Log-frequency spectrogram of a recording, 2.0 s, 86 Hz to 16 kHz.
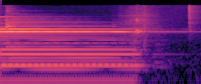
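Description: Electric guitar ringing out a strummed D major 7 chord, barred at the fifth fret, with the notes sustaining steadily. The chord is muted about one and a half seconds in and followed by a single small click.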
